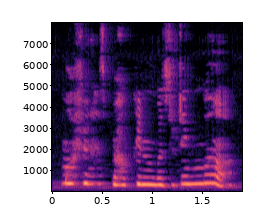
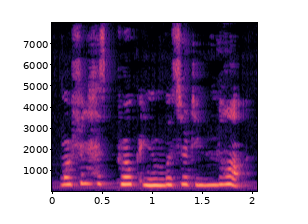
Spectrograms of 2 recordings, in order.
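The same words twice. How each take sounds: First: It is said in a mocking, pompous tone. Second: It is said sternly in Ogden's voice.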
